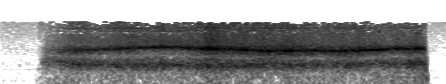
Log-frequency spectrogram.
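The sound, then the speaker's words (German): A steady rush of wind blows for about five seconds, a smooth hissing whoosh that swells slightly in the middle before cutting off abruptly, with no voices. “Ja, das ist der Wind.”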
